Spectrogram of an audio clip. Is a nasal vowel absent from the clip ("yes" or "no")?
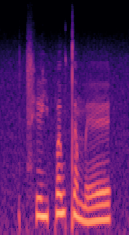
yes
